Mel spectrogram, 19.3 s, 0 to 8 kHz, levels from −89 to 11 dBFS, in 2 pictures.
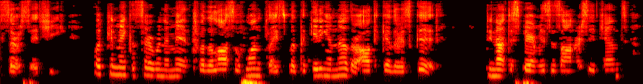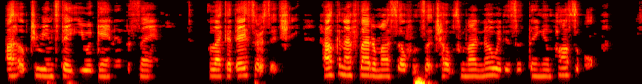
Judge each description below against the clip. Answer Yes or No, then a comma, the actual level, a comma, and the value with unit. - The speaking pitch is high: Yes, high, 195 Hz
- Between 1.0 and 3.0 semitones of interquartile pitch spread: Yes, narrow, 2.6 semitones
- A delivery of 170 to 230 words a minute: Yes, average, 185 wpm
